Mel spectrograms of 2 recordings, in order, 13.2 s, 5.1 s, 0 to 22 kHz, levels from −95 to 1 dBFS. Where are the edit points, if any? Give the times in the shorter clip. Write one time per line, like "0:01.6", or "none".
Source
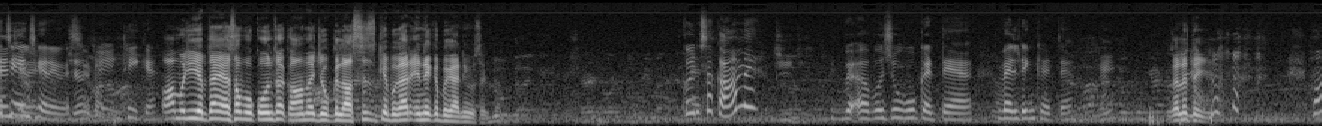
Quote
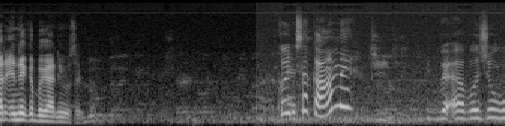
none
